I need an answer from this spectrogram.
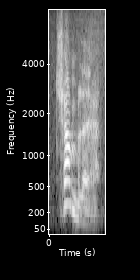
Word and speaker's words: Cholmondeley: Being an American, he had no reason to know that the name Chumley is in no way pronounced the way it is spelt. Oh, Joe, I never thought of that. Chumley.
